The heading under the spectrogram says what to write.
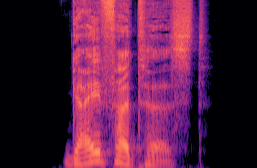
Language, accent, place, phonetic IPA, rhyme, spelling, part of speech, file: German, Germany, Berlin, [ˈɡaɪ̯fɐtəst], -aɪ̯fɐtəst, geifertest, verb, De-geifertest.ogg
- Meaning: inflection of geifern: 1. second-person singular preterite 2. second-person singular subjunctive II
